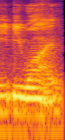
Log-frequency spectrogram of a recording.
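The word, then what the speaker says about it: Eby: how do you say that last name? E-B-Y? E.B.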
